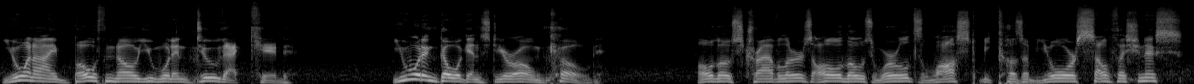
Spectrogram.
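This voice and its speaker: A man's voice: medium pitch, animated, slow. An actor playing a smug, menacing older man who leads a mob, taunting and condescending, in an audiobook drama. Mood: scornful. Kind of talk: audiobook drama villain acting.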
